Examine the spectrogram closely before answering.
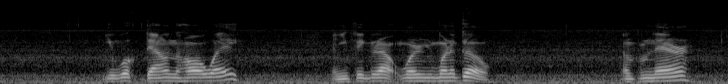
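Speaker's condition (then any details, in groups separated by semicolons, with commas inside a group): Cerebral palsy; scoliosis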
